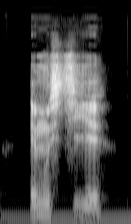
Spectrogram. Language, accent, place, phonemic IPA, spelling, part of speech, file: French, France, Lyon, /e.mus.ti.je/, émoustiller, verb, LL-Q150 (fra)-émoustiller.wav
- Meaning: 1. to exhilarate 2. to titillate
